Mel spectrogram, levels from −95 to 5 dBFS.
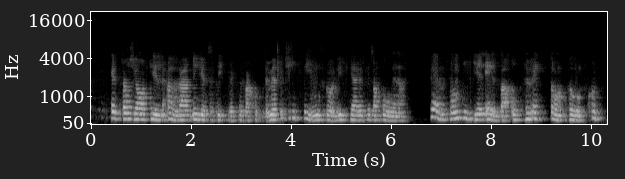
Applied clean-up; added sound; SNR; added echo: neural mask model DeepFilterNet 3.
